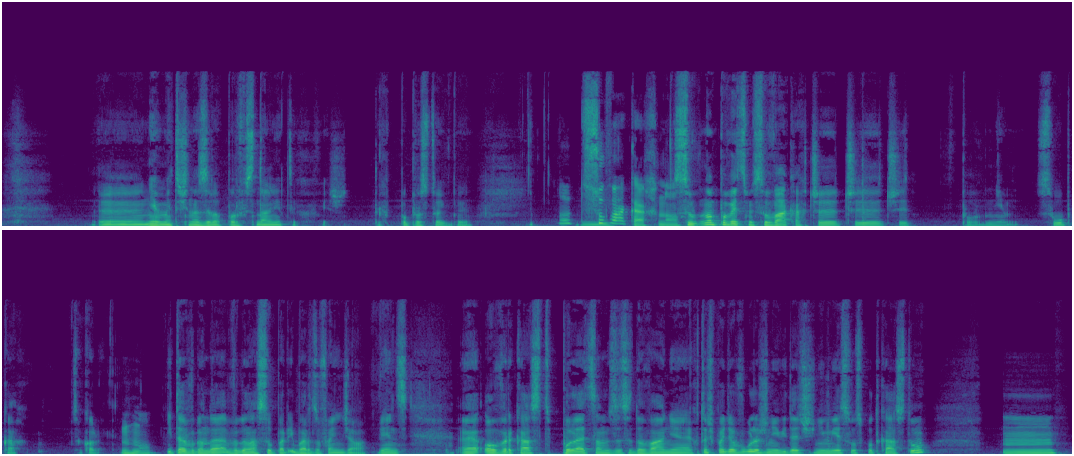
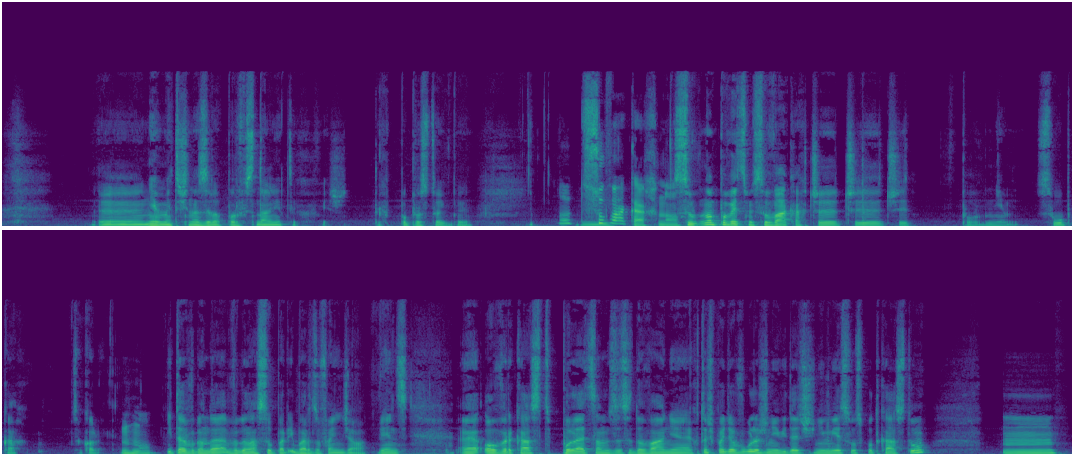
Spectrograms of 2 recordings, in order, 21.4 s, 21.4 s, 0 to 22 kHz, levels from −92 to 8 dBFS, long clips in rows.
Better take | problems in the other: neither | none

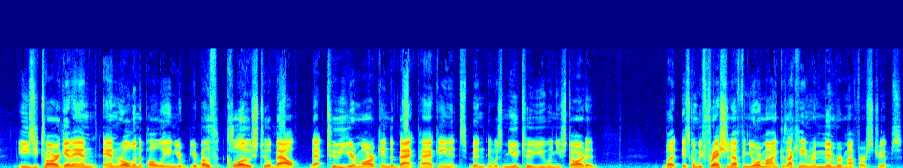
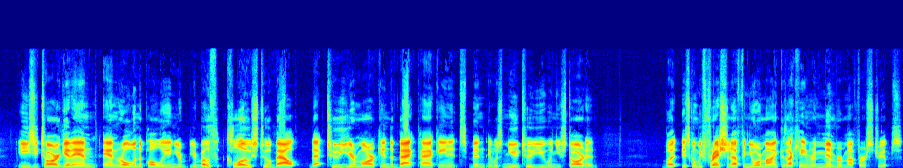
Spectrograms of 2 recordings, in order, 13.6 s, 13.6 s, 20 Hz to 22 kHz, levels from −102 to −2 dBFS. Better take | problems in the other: first | thin; very; fading below 800 Hz

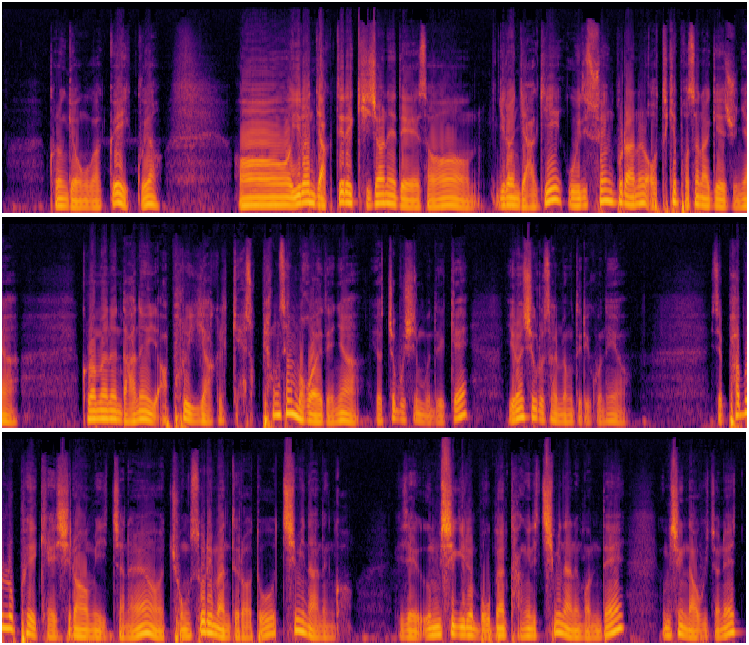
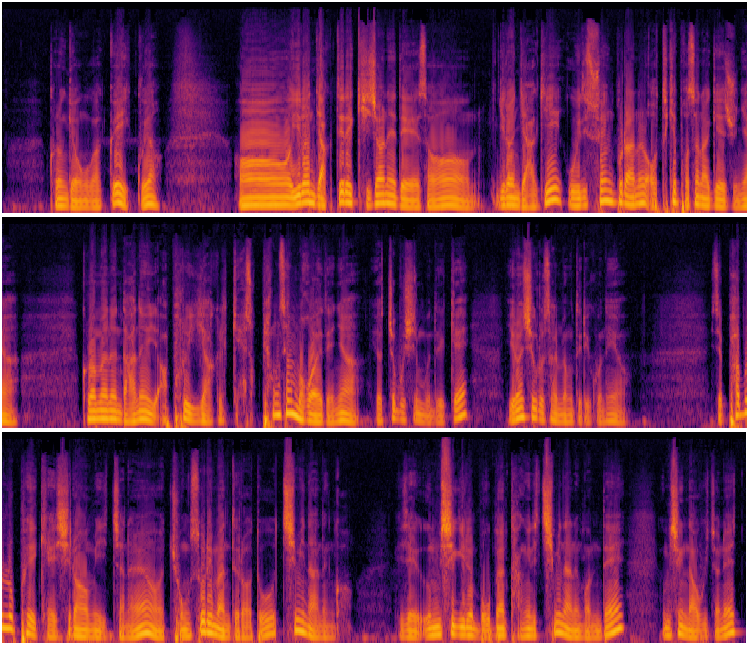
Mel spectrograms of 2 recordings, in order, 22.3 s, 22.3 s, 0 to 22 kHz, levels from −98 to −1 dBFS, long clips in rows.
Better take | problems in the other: neither | distortion; slight; 4% of the sound clipped; the same in both

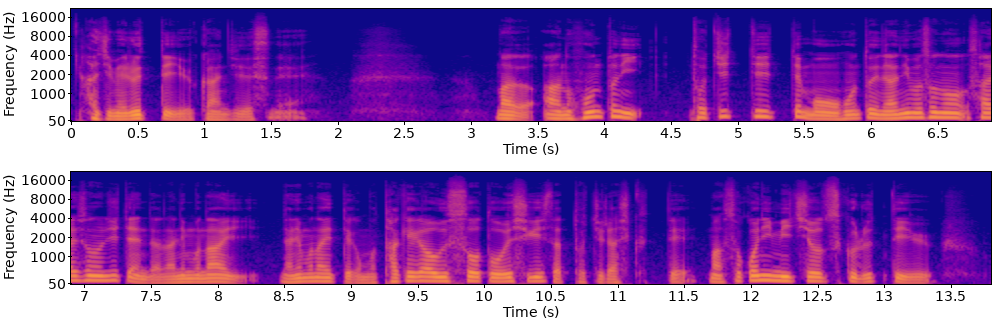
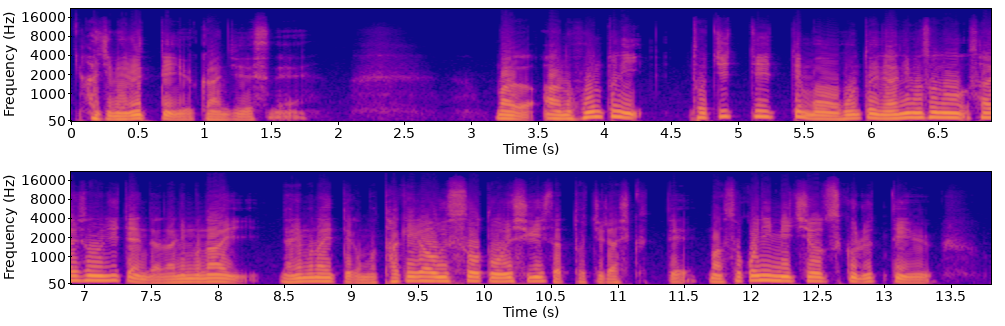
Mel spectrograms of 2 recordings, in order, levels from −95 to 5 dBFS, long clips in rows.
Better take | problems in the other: first | distortion; slight; 9% of the sound clipped

